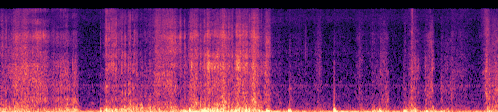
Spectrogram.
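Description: Long dark-red fingernails on several fingers tap and scratch a dry, porous, pink strawberry-shaped foam sponge with a green leaf top. The result is a quiet, steady, rough scratching and rustling texture, weighted toward a soft low thud, punctuated by a few brief, sharper taps that end almost instantly.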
